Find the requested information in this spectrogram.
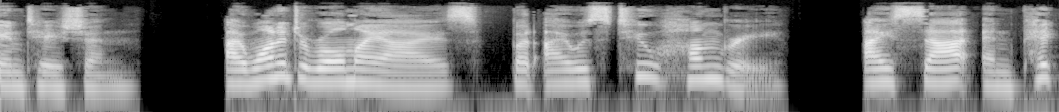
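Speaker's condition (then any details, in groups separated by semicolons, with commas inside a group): No condition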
